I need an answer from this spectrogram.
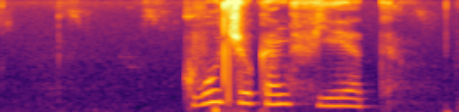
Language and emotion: Russian, positive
